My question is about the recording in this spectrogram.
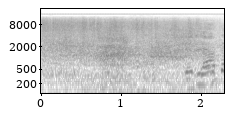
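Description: Indistinct voices over a rushing noise that swells in the middle; clear speech starts just before the end.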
